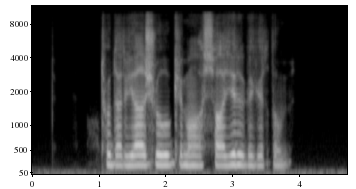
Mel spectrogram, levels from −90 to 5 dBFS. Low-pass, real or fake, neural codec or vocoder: 9.9 kHz; fake; autoencoder, 22.05 kHz, a latent of 192 numbers a frame, VITS, trained on many speakers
